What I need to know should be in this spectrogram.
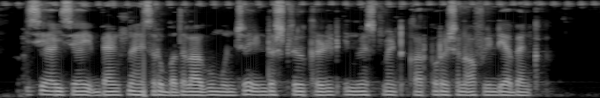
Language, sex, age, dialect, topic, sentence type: Kannada, male, 31-35, Mysore Kannada, banking, statement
